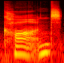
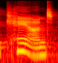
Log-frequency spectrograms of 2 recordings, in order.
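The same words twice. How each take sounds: First: "can't" British-style with a round, deep ah; British pronunciation. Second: "can't" with super flat, stretched American A. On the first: Teacher contrasting accents, British "can't" with round vowel. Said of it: "a round, deep sound". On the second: Teacher contrasting with British, flat stretched American "can't". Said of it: "it is super flat". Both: Shown as a demonstration.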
